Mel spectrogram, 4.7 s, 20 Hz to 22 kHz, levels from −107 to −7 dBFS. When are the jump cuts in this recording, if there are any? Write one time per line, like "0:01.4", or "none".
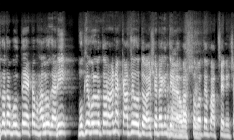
none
